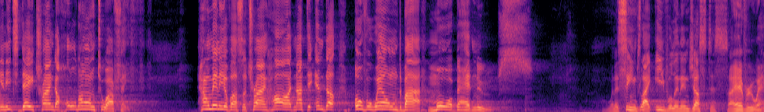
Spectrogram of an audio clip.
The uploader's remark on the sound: in the Memorial Church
